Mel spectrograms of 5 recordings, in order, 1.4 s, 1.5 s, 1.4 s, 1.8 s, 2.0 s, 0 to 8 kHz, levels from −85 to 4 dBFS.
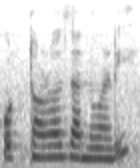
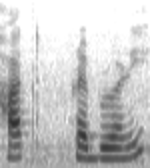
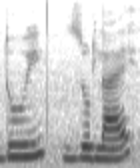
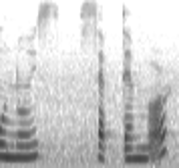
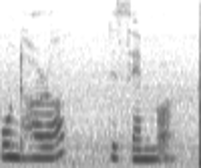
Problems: background sounds at intervals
